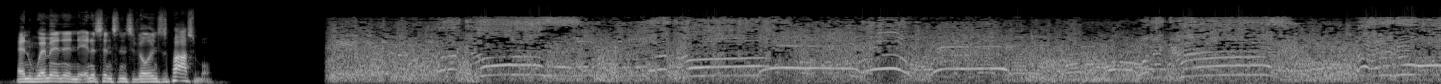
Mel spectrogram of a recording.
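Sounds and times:
speech: 0.2s - 2.2s
crowd shouting and cheering as rockets launch: 3.3s - 14.4s
loud rushing roar of rockets launching: 3.3s - 14.4s.

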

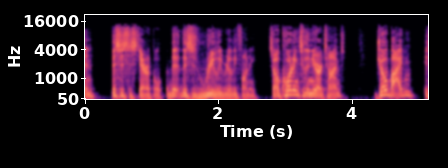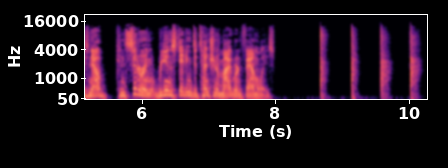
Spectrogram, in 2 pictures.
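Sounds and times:
speech: 0.0s - 8.1s
slow hand clap: 8.7s - 10.2s.

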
